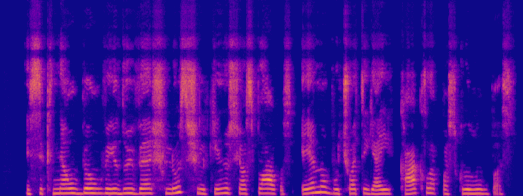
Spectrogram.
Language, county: Lithuanian, Vilnius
